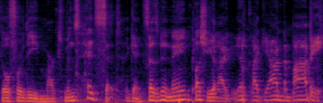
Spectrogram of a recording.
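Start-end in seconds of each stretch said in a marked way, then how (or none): 3.1-4.9 bad, terrible put-on Australian accent. Commenting on how the headset looks, in a terrible Australian accent. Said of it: "That's my terrible Australian accent".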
